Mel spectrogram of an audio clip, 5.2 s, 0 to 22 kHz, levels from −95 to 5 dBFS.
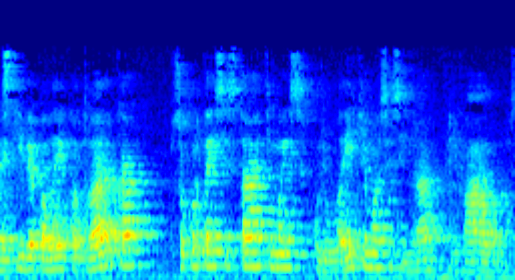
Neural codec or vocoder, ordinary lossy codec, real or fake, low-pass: vocoder, 48 kHz, 128 mel bands, Vocos; MP3, 48 kbps; fake; 19.8 kHz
